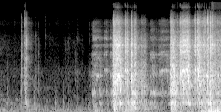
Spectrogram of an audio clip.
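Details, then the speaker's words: Old Bajaj Pulsar in restoration, jump-started from a scooter battery after fitting an original-size used part: fast, light, smooth whirring cranking with no firing; starter suspected not engaging properly with its magnet; starter spinning without engine catching. "Basically अब क्या हो रहा है ना इसकी आवाज सुनो इससे मुझे लग रहा है कि ना जैसे जो स्टार्टर है ना व एंगेज ढंग से नहीं हो पा रहा है"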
